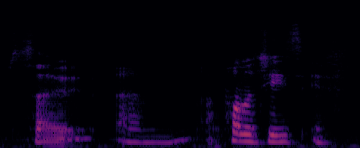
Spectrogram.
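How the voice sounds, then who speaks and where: A woman chatting casually in an art vlog, hoarse and croaky from a cold, rambling and self-deprecating. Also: lowish voice, slow. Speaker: vlogger. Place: garden shed studio.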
